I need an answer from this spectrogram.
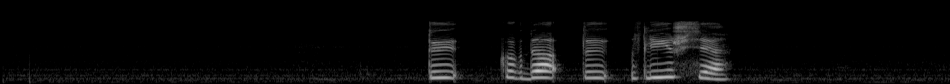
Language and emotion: Russian, sad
